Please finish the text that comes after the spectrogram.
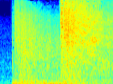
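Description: A loud RPG rocket blast from the Saints Row video game bursts in after a brief quiet lead-in, then a heavy rumbling roar that holds steady and swells again midway through the clip.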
